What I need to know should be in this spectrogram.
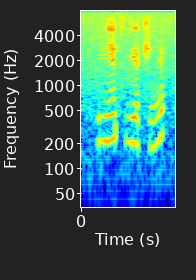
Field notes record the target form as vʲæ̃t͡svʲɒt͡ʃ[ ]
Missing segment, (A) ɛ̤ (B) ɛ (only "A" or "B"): A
